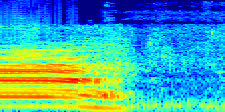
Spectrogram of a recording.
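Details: Cattle grazing in a wide plantation, one short moo about half a second long, a harmonic low call that falls and fades quickly into quiet.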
